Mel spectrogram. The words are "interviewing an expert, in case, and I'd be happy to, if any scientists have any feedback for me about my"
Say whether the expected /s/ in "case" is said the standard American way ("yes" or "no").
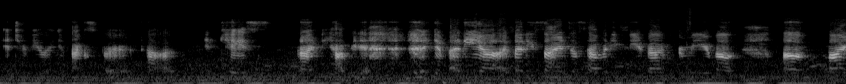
no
